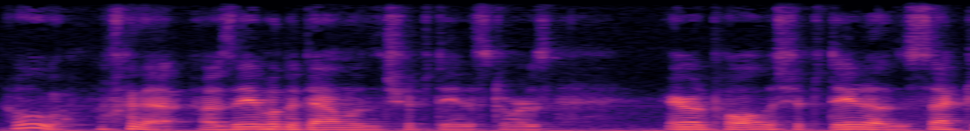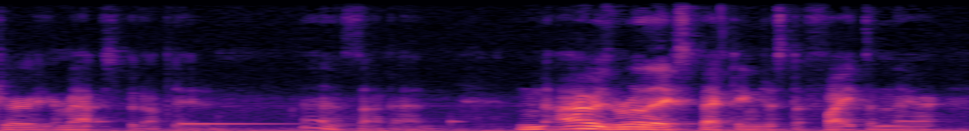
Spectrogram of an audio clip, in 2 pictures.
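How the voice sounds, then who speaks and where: Expressive and brisk, this man's medium-pitched voice has a sharp tone, with a little hiss or hum in the audio. He's hosting a let's play, musing aloud and reading the game's text casually through a poor-quality mic.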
